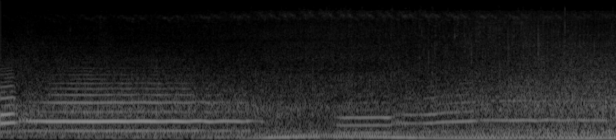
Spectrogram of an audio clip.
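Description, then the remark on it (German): A man plays a trombone on the broad Lindenallee, formerly Leninallee, on a hazy, rainy day: a few long, sustained notes, loud and brassy, sliding to a lower pitch midway before settling on a new held tone. No one speaks. “Bis auf den Mann, der auf seiner Posaune spielt, ist hier niemand unterwegs.”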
